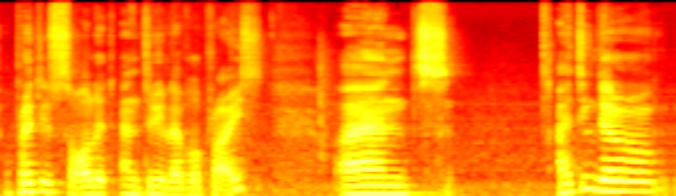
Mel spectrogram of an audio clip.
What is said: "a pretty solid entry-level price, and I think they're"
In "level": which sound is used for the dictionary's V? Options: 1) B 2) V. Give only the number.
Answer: 2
